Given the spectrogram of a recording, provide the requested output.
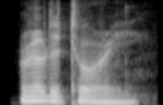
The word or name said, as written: rotatory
